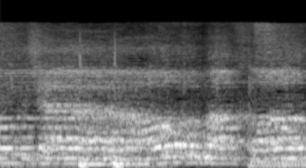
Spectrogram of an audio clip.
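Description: Arabic nasheed: voices chanting a drawn-out melody in harmony, with a few low beats underneath.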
